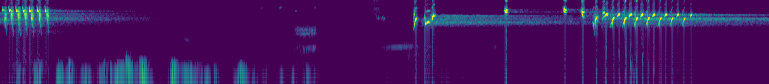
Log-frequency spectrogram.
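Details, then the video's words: Algerian European goldfinch singing: a brief rapid burst of high chirps, a long pause, then bright twittering notes running into a fast, regular trill of metallic chirps over a steady high tone. "تغريد الحسون قمة الابداع ! حسون جزائري"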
